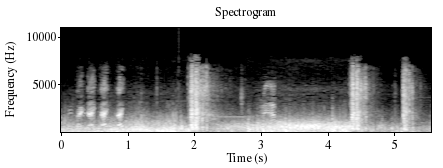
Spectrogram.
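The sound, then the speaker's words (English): Several sharp gunshots crack out at irregular intervals at sea near large steel tuna longliners, a few quick early pops followed by louder single blasts, over a constant rough rumble of wind or engine noise. “These are big steel ships, and very early on into the video you start hearing gunshots, and that's when I immediately stopped everything else I was doing and focused.”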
